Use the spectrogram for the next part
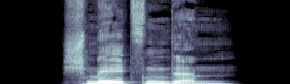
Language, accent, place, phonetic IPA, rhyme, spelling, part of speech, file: German, Germany, Berlin, [ˈʃmɛlt͡sn̩dəm], -ɛlt͡sn̩dəm, schmelzendem, adjective, De-schmelzendem.ogg
- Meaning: strong dative masculine/neuter singular of schmelzend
